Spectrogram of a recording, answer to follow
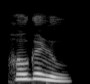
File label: "ಹೊಗಳು", Kannada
